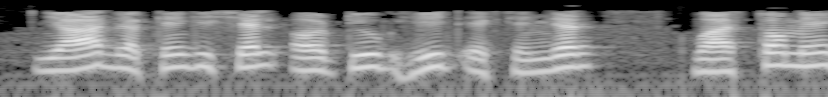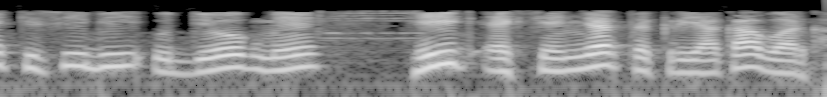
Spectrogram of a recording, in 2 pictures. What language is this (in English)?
Hindi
